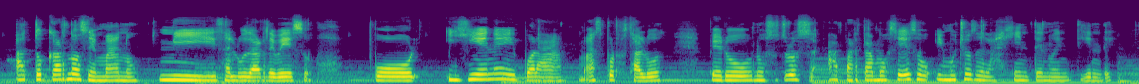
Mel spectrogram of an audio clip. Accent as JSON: {"language": "Spanish", "country": "Mexico", "said": "los mexicanos que somos"}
